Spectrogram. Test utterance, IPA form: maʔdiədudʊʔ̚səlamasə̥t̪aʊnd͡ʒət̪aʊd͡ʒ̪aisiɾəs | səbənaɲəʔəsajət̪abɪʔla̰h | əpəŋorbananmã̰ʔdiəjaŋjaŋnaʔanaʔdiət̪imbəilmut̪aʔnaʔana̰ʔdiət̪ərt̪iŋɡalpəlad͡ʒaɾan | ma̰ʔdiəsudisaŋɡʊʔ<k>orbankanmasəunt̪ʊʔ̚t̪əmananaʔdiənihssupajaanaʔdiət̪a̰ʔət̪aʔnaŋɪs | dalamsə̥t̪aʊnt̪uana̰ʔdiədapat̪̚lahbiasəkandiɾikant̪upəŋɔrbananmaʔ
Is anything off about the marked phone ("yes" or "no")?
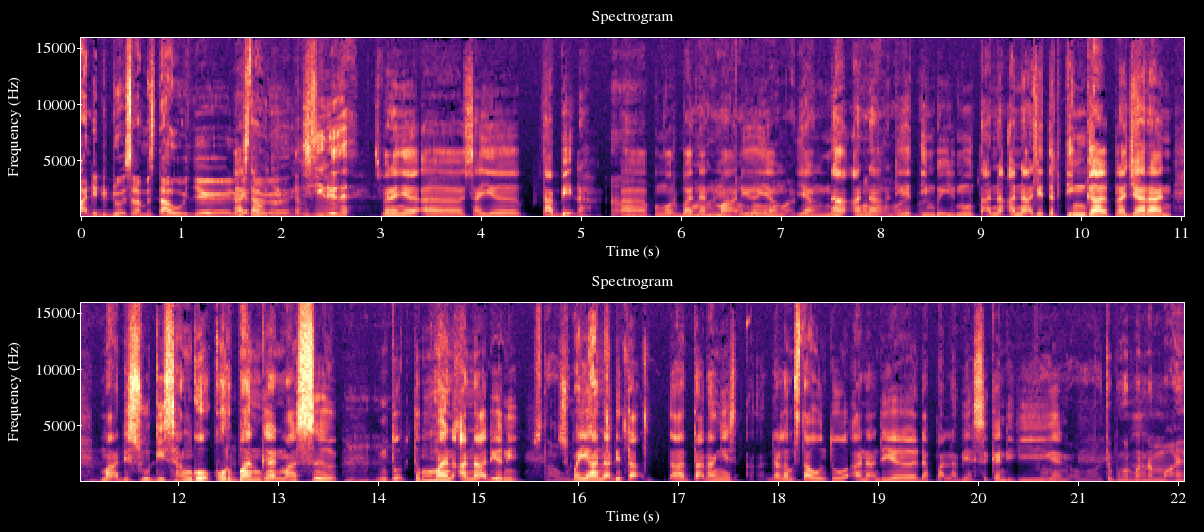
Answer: no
